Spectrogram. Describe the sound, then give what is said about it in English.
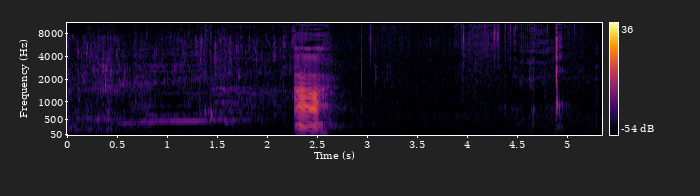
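Tap water from the kitchen is poured into a container, its pitch rising gently as it fills, followed by a brief, loud burst of noise and then quiet room sound with faint clicks. “It's still just water. Still just tap water from the kitchen.”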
